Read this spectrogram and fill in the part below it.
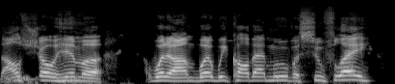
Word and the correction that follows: suplex: Suplex. – Suplex. – The X is, yeah, in wrestling, the X is pronounced.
